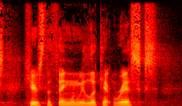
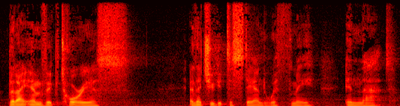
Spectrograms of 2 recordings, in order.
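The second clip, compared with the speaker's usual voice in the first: Jesus' calm reassurance; 3 semitones lower, 8 dB quieter than usual. Acted. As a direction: draw each phrase out to calm the listener. Jesus' words voiced by preacher.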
